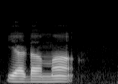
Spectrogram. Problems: constant background noise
